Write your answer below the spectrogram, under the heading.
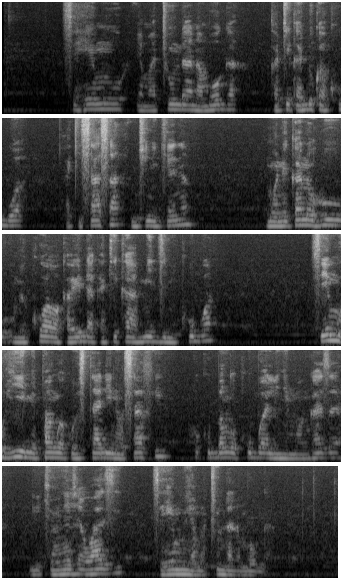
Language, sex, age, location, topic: Swahili, male, 18-24, Nairobi, finance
